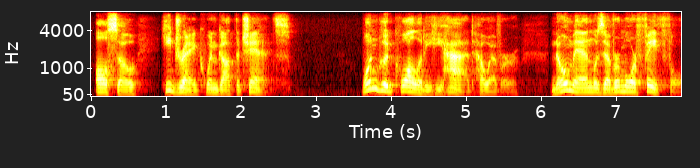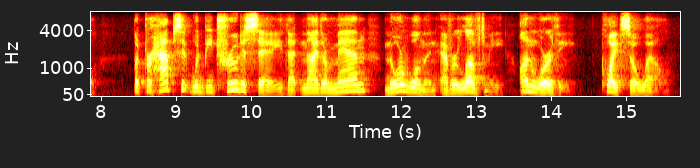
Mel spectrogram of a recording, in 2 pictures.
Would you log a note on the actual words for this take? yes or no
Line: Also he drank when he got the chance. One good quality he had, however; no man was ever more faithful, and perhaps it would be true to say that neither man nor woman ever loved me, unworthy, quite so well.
yes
